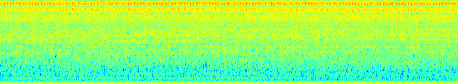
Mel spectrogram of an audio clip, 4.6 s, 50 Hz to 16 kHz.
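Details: 1992 Toyota Pickup after charcoal canister delete and vacuum line reconnection: smooth, even low rumble with steady beat, no misses or knocks; warmed-up engine at a healthy idle.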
